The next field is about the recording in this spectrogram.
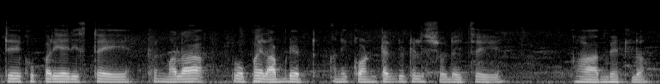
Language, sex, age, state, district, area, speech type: Marathi, male, 18-30, Maharashtra, Nashik, urban, spontaneous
